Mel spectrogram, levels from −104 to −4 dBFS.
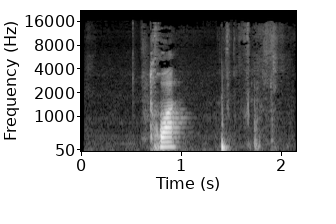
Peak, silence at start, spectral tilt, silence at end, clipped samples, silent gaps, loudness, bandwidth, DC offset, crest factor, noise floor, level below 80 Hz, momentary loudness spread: -2 dBFS; 0.7 s; -7 dB/octave; 0.7 s; under 0.1%; none; -22 LUFS; 16 kHz; under 0.1%; 22 dB; -64 dBFS; -46 dBFS; 22 LU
